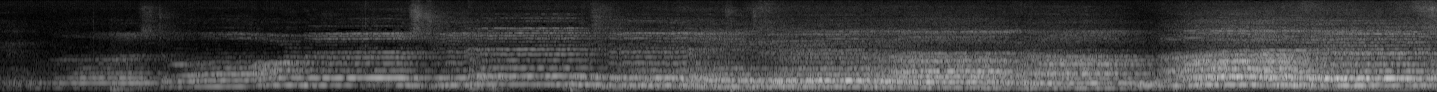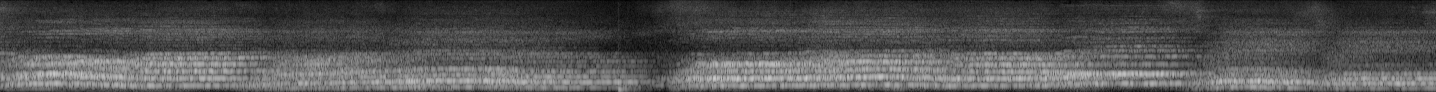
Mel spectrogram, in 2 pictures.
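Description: Congregation singing a Scottish metrical psalm unaccompanied, in slow drawn-out notes. A single voice starts the tune and the other voices join within about two seconds, with a brief break for breath about twenty seconds in.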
